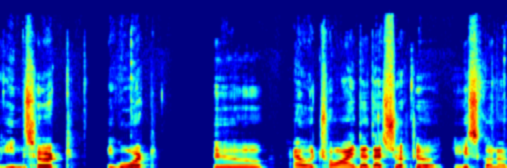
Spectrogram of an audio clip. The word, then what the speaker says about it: trie: Uh this one pronounced is uh I think it's originally we can pronounce it tree but is cause a lot of confusion because uh we have the tree the normal tree and the prefix tree.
